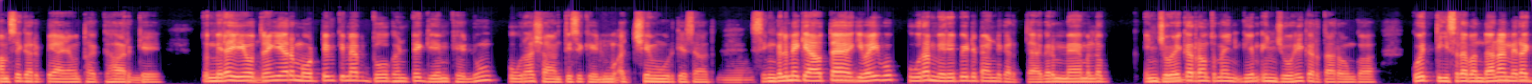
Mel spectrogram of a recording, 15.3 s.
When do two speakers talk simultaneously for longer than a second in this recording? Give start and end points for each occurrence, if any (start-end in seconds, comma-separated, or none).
none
